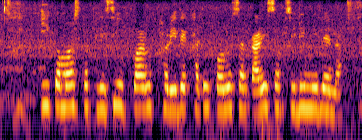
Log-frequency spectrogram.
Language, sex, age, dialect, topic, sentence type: Bhojpuri, female, 18-24, Northern, agriculture, question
